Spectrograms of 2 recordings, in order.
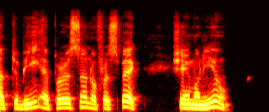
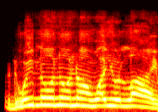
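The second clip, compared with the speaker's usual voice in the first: heated objection; 4 semitones higher, 4 dB louder than usual. Real, not acted. Heated interruption in argument.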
